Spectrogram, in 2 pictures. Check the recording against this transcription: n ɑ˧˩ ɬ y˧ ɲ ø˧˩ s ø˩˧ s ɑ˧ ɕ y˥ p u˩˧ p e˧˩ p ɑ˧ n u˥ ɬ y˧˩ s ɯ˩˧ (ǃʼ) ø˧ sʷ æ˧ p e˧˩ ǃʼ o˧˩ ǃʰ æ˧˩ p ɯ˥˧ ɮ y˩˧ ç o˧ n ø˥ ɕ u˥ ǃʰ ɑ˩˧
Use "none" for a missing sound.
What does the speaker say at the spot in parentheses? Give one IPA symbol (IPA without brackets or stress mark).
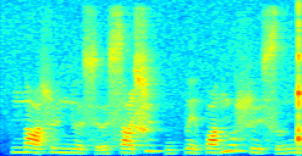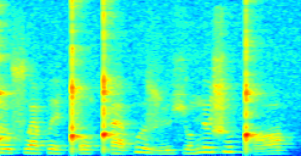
ŋ͡ǃ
